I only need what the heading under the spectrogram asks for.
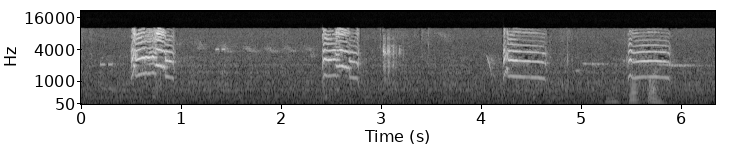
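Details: Four loud, harsh, rattling chatters about half a second long and roughly two seconds apart, with faint thin whistles between, on Ulva Island, Stewart Island, New Zealand; attributed to a South Island saddleback, though an oystercatcher nesting nearby may be calling.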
